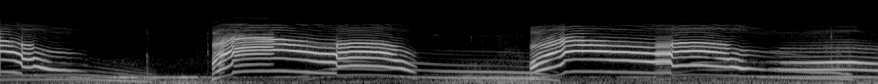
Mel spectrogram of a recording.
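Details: Cat calling loudly with drawn-out, harmonic meows that rise then fall, two long cries after a fading opening meow, steady low hum underneath.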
